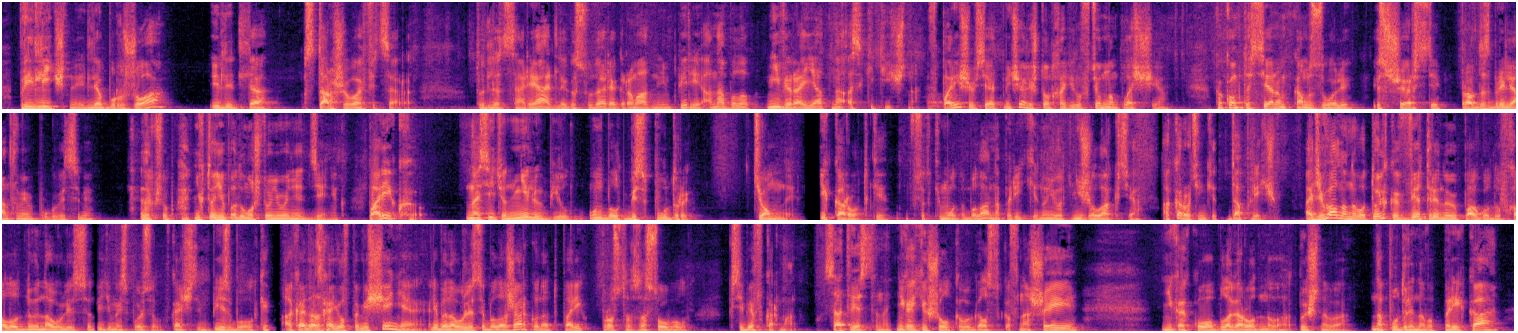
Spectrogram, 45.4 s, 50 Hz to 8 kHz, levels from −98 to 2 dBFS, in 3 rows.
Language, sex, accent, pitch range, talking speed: Russian, male, native, 85-120 Hz, 160 wpm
